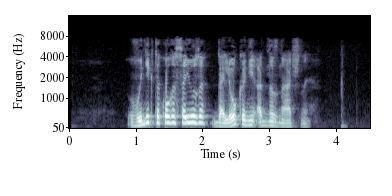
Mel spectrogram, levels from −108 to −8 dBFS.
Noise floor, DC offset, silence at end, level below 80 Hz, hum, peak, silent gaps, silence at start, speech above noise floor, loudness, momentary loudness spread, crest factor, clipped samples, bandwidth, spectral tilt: -74 dBFS; under 0.1%; 0.95 s; -54 dBFS; none; -2 dBFS; none; 0.9 s; 56 dB; -18 LUFS; 15 LU; 18 dB; under 0.1%; 7.4 kHz; -8.5 dB/octave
